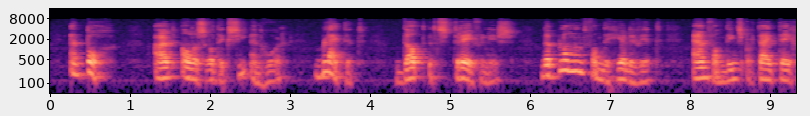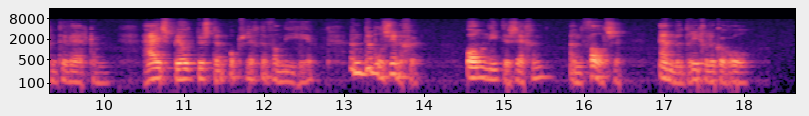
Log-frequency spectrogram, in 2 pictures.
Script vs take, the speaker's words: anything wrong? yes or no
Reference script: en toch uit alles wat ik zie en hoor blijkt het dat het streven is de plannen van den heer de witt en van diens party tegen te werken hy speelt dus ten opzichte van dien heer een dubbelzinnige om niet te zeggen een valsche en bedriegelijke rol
no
